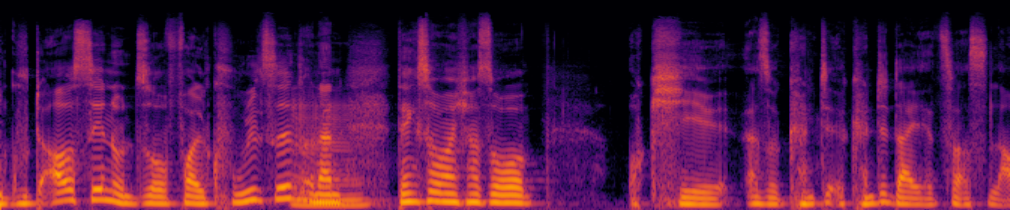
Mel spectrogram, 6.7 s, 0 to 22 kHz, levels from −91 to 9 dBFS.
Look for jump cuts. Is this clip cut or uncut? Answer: uncut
